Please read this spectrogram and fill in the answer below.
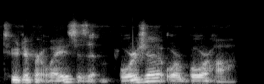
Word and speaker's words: Borja: So they went by Borja initially, but the proper pronunciation is actually Borja.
